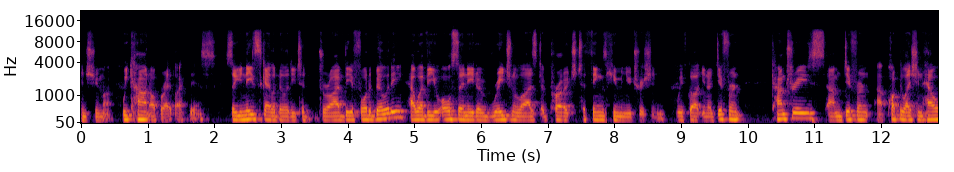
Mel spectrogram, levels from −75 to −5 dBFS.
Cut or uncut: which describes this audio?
cut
